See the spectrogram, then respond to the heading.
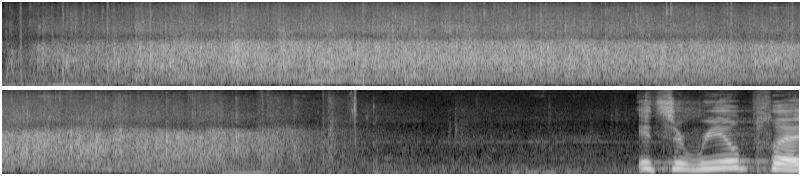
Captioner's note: applause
